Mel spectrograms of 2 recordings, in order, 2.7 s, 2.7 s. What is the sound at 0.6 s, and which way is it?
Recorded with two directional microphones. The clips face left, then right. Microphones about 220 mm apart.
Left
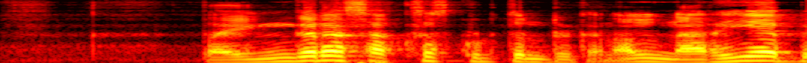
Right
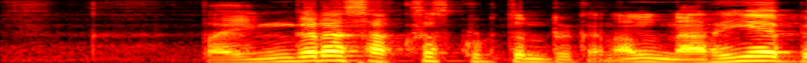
Speech, 10° left (ahead or behind).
